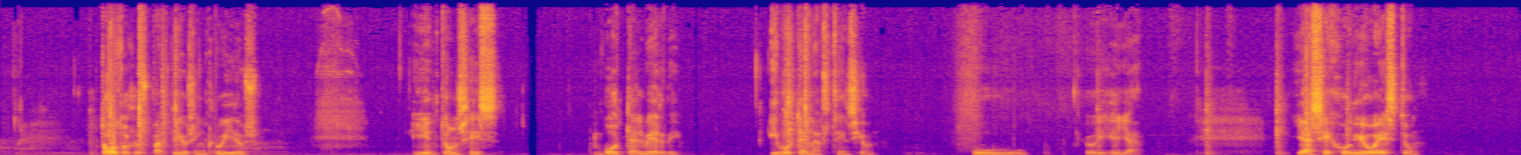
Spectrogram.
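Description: A middle-aged man speaks calmly in short phrases, heard through an online call.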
